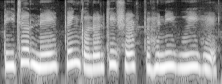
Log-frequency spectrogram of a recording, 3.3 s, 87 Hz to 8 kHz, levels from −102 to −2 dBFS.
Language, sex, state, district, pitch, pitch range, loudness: Hindi, female, Madhya Pradesh, Bhopal, 225 Hz, 210-245 Hz, -10 LUFS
